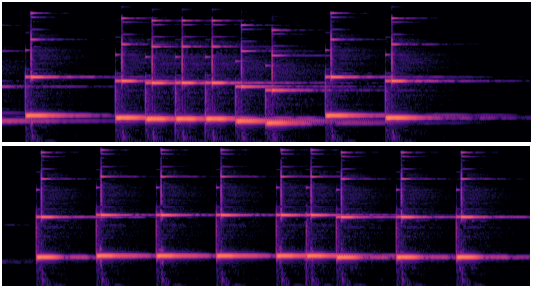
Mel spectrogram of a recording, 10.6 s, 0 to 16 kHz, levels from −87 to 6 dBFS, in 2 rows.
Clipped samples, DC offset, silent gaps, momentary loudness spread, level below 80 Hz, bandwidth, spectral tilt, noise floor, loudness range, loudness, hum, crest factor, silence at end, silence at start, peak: under 0.1%; under 0.1%; none; 12 LU; -78 dBFS; 15.5 kHz; 1 dB/octave; -73 dBFS; 3 LU; -25 LUFS; none; 16 dB; 0.05 s; 0 s; -10 dBFS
